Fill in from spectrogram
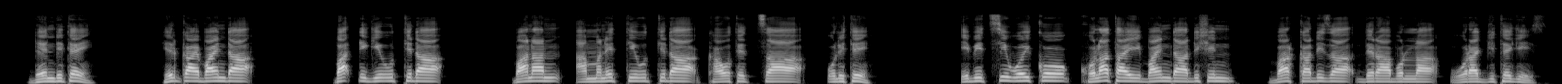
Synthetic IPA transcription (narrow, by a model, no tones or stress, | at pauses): d̪ɛnd̪ɪt̪ɛ | hɪɾɡːɐjbɐjnd̪ɐ | bɐɗːɪɡɪʊt̪ːɪd̪ɐ | bɐnɐnɐmːɐnɛt̪ːɪʊt̪ːɪd̪ɐkɐwɔt̪ɛt͡sːaː | ɔlɪt̪e | ʔɪbɪt͡sːɪwɔjkːɔkʰɔlɐt̪ɐjbɐjnd̪aːd̪ɪʃɪn | bɐɾkːɐd̪ɪzɐd̪ɛɾaːbɔlːɐwɔɾɐd͡ʒːɪt̪ɛɡḛːs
